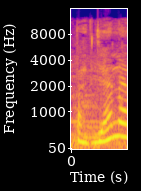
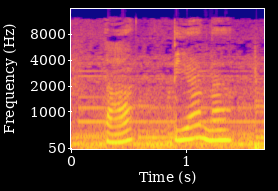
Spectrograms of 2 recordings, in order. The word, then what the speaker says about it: Tatiana: Tulisannya emang Tatiana sih, tapi cara bacanya Tatiana.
